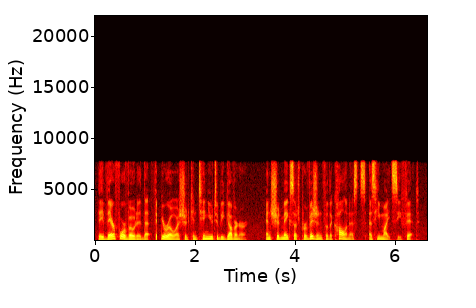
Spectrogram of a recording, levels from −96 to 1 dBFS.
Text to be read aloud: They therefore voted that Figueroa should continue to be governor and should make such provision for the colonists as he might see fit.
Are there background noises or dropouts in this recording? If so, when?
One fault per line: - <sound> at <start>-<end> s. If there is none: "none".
- dropout at 1.2-1.3 s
